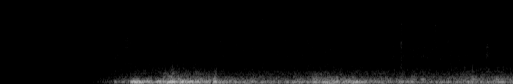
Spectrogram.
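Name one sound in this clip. Rain falls steadily and drips from a roof's edge.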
